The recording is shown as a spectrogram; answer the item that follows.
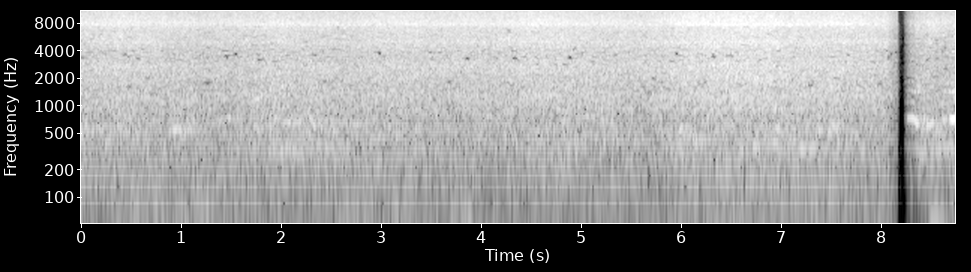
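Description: Heavy monsoon rain and floodwater rushing through a street: a steady, loud rushing noise that stays even throughout.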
